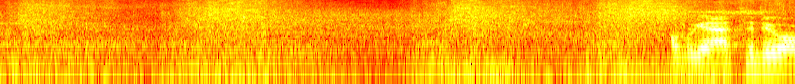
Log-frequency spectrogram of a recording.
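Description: Blades swish and strike in a short fight.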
